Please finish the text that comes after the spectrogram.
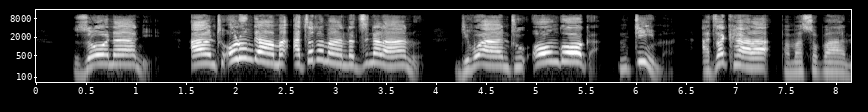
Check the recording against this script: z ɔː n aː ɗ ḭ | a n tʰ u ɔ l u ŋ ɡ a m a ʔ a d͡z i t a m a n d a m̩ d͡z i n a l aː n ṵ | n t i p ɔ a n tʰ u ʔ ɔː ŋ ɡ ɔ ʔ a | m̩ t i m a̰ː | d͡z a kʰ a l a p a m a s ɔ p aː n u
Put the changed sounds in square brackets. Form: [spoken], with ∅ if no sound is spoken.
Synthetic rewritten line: z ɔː n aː ɗ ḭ | a n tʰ u ɔ l u ŋ ɡ a m a ʔ a d͡z [a] t a m a n d a [∅] d͡z i n a l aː n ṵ | n [d] i p ɔ a n tʰ u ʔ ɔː ŋ ɡ ɔ [k] a | m̩ t i m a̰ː | d͡z a kʰ a l a p a m a s ɔ p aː n u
